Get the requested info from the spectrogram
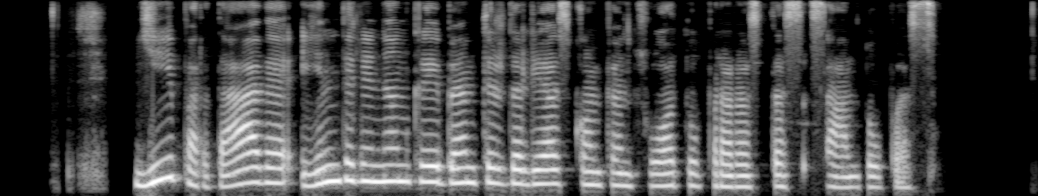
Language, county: Lithuanian, Klaipėda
